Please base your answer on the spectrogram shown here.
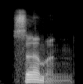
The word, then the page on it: sermon: British English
